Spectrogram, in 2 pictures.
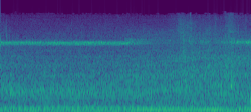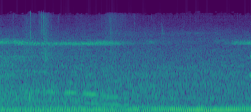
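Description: Insects chirring in a steady high-pitched drone that drops out for about a second, twice, over a steady low hum.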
